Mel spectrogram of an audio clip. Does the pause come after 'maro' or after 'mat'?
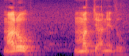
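after maro. The pause comes after the word 'maro'. Hit him; do not let him go. "यानी उसको मारो मत जाने दो"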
